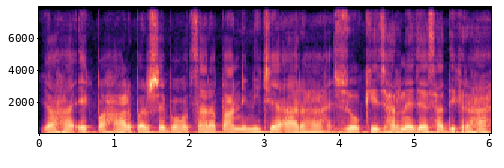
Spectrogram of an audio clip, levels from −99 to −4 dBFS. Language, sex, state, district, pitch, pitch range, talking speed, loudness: Hindi, male, Jharkhand, Garhwa, 115 Hz, 110-115 Hz, 180 wpm, -15 LUFS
